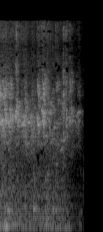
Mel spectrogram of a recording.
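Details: Redpolls in an indoor bird room in December: a short burst of rapid, high twittering chirps from several birds, overlapping and uneven, cut off abruptly after under two seconds.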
